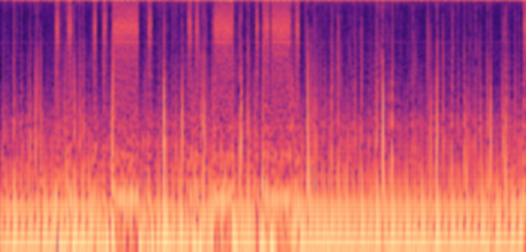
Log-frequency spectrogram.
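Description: Near silence: faint hiss and a steady low hum with scattered small clicks, the background noise of a blank recording.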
